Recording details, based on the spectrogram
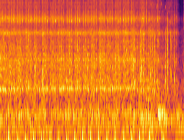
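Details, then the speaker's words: Gravely tractor engine cranking on starter, about four even compression pulses a second, never catching; good compression, no spark, owner suspects dirty magneto points rather than stuck exhaust valve. "sometimes you can be fooled by a stuck exhaust valve but it didn't sound like that to me it sounded like it had compression so I'm leaning towards the points being dirty as usual"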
